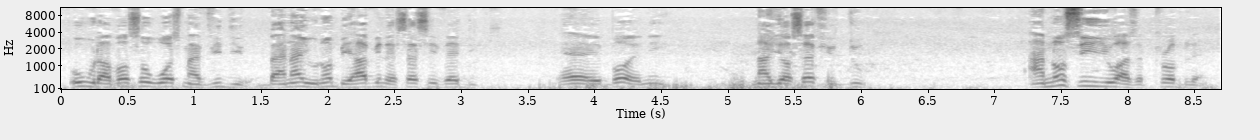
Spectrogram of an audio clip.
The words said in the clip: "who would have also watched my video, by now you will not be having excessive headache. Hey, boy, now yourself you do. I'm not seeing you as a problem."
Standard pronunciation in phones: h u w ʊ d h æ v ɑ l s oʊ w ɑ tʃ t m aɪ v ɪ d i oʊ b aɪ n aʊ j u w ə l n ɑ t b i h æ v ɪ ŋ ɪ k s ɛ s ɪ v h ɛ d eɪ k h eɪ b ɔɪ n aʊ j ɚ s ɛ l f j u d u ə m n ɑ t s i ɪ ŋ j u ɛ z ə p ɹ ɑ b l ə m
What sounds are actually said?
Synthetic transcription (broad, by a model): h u w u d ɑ v ɑ l s oʊ w ɑ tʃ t m aɪ v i d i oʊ b aɪ n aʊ j u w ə n ɑ t b i h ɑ v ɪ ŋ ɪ s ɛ s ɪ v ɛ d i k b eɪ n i n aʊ j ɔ s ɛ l f j u d u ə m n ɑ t s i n j u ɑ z ə p ɹ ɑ b l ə m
